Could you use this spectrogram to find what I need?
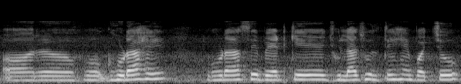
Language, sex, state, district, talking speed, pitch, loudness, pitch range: Hindi, female, Odisha, Sambalpur, 155 wpm, 210 Hz, -15 LUFS, 200-225 Hz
